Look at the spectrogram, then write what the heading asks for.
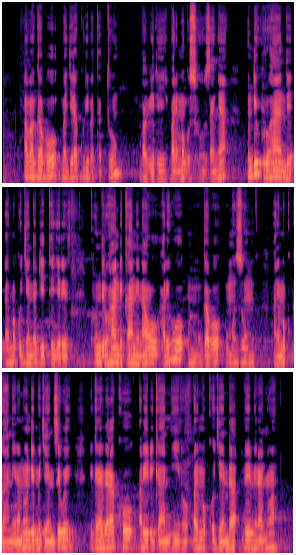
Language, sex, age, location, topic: Kinyarwanda, female, 25-35, Huye, health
